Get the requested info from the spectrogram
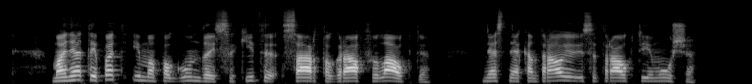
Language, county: Lithuanian, Telšiai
